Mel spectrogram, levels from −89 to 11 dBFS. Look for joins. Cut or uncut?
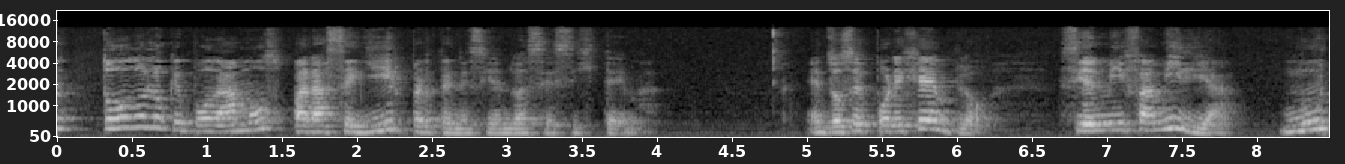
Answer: uncut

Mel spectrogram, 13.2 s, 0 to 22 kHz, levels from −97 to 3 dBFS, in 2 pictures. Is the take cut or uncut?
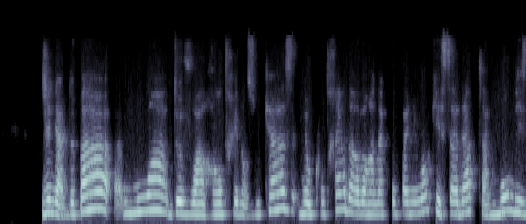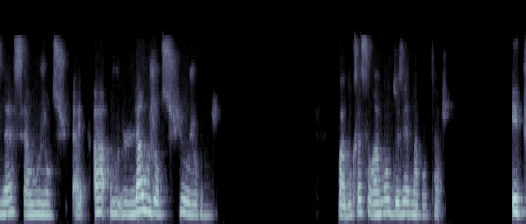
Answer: uncut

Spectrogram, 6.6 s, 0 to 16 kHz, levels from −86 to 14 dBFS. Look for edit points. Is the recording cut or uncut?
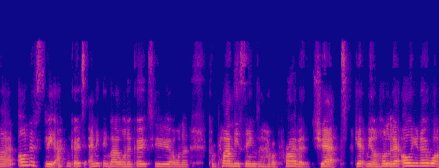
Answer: cut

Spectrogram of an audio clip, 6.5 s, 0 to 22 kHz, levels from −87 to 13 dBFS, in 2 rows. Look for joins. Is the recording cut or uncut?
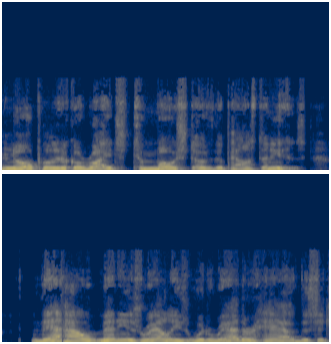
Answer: cut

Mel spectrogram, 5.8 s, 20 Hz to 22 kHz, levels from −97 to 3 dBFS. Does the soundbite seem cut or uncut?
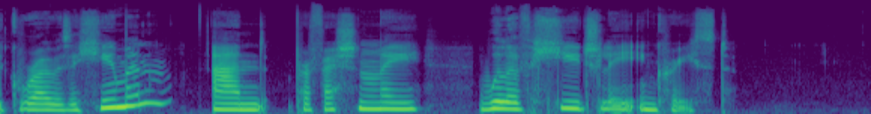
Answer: uncut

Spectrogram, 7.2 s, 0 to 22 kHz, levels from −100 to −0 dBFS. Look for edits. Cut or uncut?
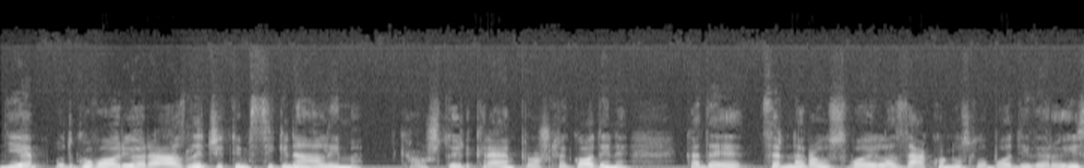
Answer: cut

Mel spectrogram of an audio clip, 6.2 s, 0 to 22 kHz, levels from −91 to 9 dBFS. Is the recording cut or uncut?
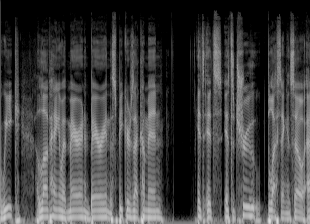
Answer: uncut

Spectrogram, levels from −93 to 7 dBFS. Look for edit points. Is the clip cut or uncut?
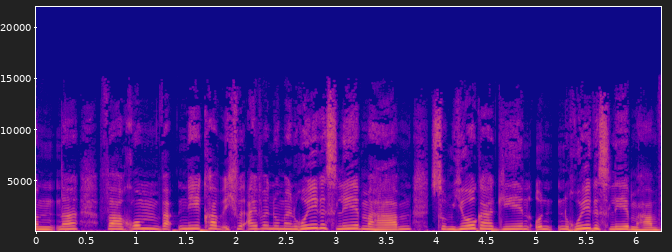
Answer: uncut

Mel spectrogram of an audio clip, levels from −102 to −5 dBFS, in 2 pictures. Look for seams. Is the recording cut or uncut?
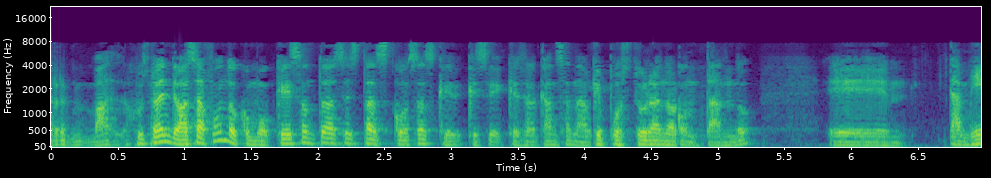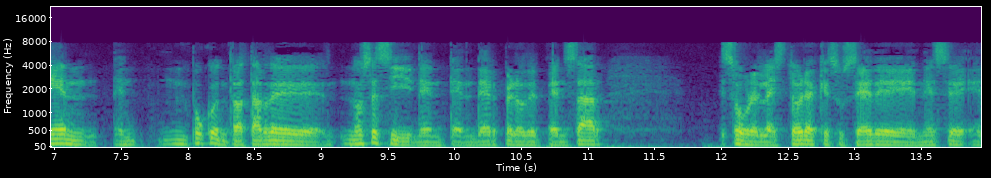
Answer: cut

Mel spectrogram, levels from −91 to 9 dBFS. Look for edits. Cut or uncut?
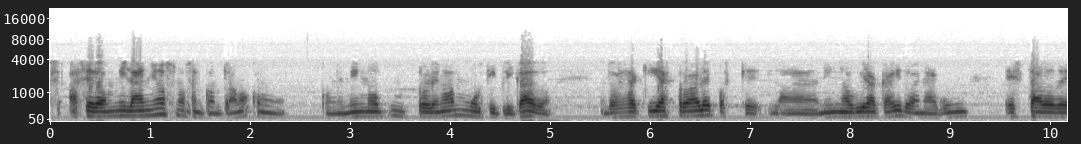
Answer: uncut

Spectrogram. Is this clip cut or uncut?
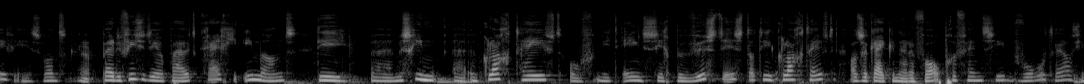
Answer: cut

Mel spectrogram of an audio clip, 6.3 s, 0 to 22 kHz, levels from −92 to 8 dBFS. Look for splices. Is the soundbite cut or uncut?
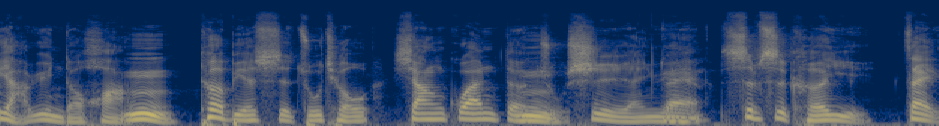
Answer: cut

